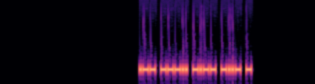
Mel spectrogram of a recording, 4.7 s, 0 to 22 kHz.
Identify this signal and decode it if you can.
Morse code, heard as a keyed tone, about 46 wpm, 700 Hz. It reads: W8YXT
